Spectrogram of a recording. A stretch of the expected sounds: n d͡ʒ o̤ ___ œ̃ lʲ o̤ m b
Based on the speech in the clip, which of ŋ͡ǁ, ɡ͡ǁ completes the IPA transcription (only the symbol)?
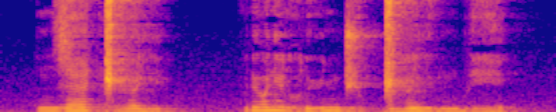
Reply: ɡ͡ǁ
